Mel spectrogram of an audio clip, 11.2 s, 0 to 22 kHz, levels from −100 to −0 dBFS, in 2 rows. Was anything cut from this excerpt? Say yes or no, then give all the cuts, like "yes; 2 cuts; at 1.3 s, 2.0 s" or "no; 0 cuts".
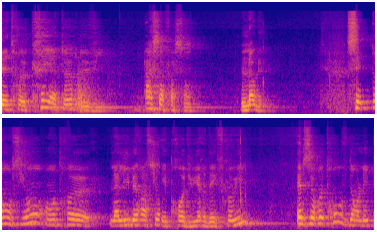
yes; 2 cuts; at 3.8 s, 8.0 s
